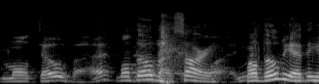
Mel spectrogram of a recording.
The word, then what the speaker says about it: Moldova: It's pronounced Moldova.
